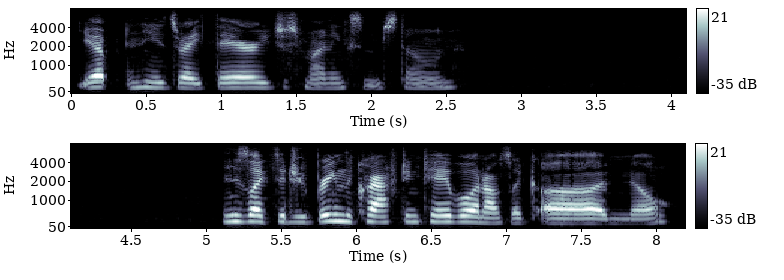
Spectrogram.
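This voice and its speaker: A woman's voice: medium pitch, level tone, fairly quick, creaky, a bit bright, no echo, dull audio. A woman with a groggy voice, rambling through casual gameplay commentary with lots of fillers. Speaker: gaming video creator.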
